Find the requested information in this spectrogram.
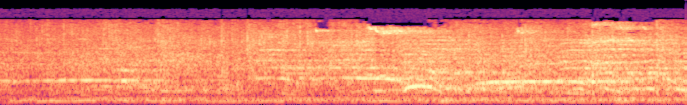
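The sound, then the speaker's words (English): A basketball is dribbled on a court during a high school girls' game involving Arcanum, the bounces heard under continuous commentary from an announcer. “She will have one more. Bouncing the basketball, lets it fly, and it is good.”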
